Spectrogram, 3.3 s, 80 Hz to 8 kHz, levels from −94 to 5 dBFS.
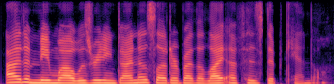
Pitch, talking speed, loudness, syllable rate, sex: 230 Hz, 235 wpm, -17 LUFS, 6.2 syllables/s, female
